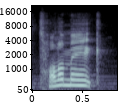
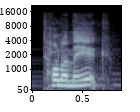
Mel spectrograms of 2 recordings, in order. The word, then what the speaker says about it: Ptolemaic: But this, Ptolemaic, I'm pretty sure the P is silent. But people have told me both ways, right? I'm going to say Ptolemaic with a silent P because that's what I think it is.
